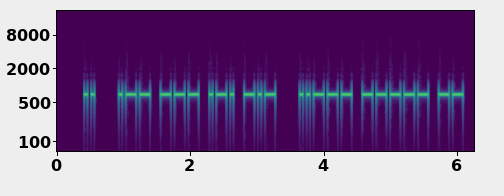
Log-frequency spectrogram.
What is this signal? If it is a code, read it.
Morse code, heard as a keyed tone, about 23 wpm, 700 Hz. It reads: I WORK 20M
